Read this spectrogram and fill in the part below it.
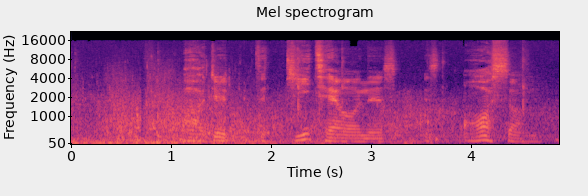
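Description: A man speaks calmly into a close microphone.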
